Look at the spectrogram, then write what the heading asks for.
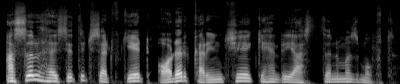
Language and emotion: Kashmiri, neutral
